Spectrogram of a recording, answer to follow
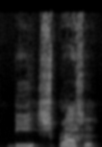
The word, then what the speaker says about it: Sprache: Par exemple, lorsque un S est devant un T ou devant un P, il se prononce comme un Ch, comme par exemple ici die Stadt, die Sprache.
